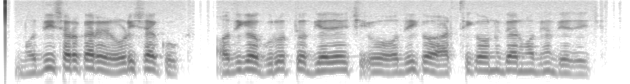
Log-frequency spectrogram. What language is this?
Odia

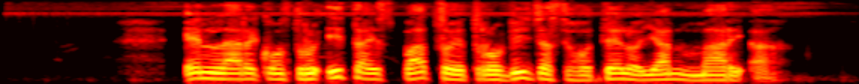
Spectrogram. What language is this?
Esperanto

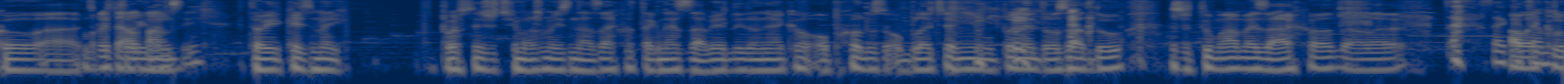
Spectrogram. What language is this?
Slovak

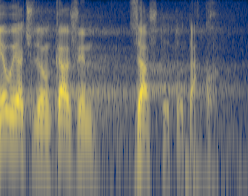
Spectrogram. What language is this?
Serbian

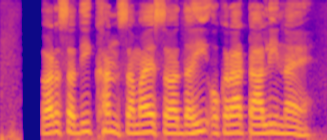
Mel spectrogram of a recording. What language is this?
Maithili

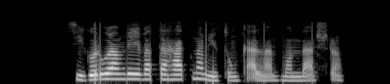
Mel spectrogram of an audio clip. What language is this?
Hungarian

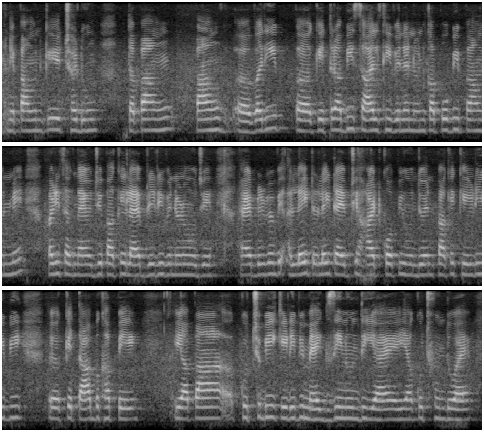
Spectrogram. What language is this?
Sindhi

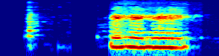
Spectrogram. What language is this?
Chinese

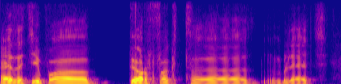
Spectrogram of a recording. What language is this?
Russian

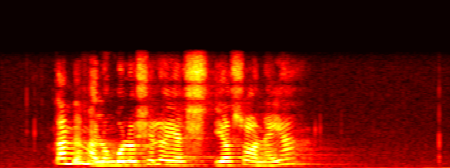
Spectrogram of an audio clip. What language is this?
Tsonga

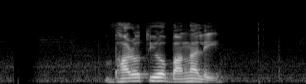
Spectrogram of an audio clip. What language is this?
Bangla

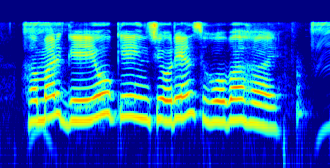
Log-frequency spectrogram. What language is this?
Magahi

